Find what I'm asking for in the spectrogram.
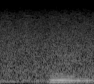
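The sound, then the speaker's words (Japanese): Heavy downpour during a thunderstorm in Singapore, with large raindrops: a faint, steady, even hiss of rain with no distinct individual drops. “土砂降り土砂降りですね”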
